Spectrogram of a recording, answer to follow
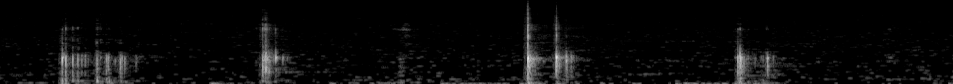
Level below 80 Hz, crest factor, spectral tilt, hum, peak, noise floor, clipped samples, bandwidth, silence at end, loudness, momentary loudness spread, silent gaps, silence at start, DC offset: -48 dBFS; 28 dB; -2.5 dB/octave; none; 0 dBFS; -60 dBFS; under 0.1%; 16 kHz; 1.85 s; -23 LUFS; 19 LU; none; 0.6 s; under 0.1%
